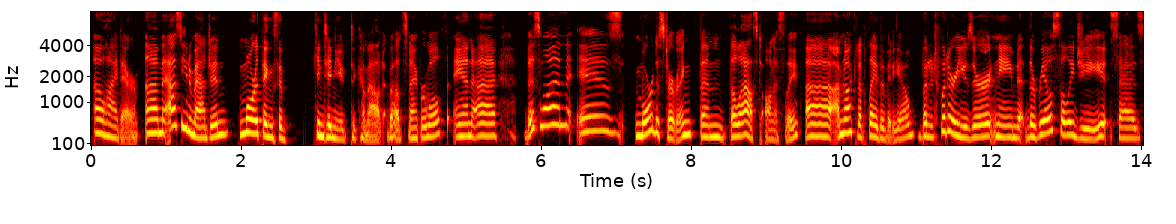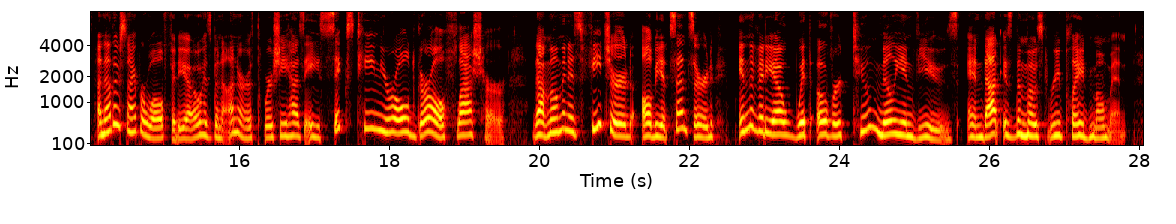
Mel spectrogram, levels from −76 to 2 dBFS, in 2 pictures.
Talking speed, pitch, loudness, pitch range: 175 wpm, 230 Hz, -22 LUFS, 205-270 Hz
